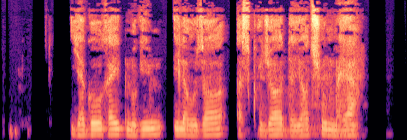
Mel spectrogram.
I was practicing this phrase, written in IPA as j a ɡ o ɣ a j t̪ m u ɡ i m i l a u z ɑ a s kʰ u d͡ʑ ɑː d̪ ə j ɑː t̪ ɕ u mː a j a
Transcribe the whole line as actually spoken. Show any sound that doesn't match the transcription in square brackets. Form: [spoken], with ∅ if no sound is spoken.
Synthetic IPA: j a ɡ o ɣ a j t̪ m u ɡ i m i l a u z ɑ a s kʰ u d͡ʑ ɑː d̪ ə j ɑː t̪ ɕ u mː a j a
